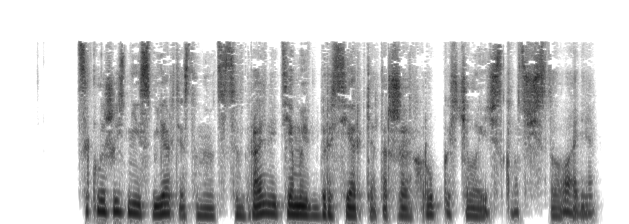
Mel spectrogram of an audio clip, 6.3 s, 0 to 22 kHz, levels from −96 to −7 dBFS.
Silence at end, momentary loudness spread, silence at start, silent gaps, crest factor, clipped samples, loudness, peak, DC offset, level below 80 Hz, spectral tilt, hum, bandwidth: 0.35 s; 9 LU; 0.8 s; none; 20 dB; under 0.1%; -21 LUFS; -4 dBFS; under 0.1%; -50 dBFS; -3.5 dB/octave; none; 11.5 kHz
